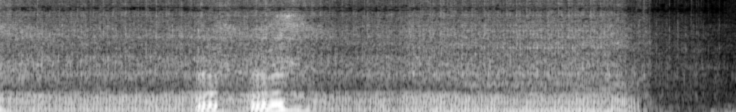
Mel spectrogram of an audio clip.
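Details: High-runtime, previously worked-on Husqvarna two-stroke trimmer that wouldn't stay running, not a cold start, after L screw turned a quarter turn counterclockwise for more fuel; buzzes steadily, blips up, settles and runs cleanly before shutoff; idle screw still needs attention.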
